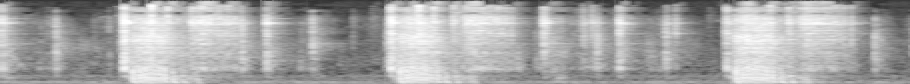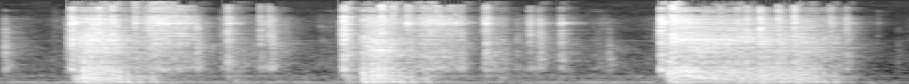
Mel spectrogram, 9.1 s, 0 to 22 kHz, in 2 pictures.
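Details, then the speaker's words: Husqvarna 55 chainsaw run with the stock muffler before muffler modding: six sharp throttle blips about every second and a half, each revving cleanly and dropping back fast; crisp, healthy normal running. "Ooh, she got some pop to her."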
